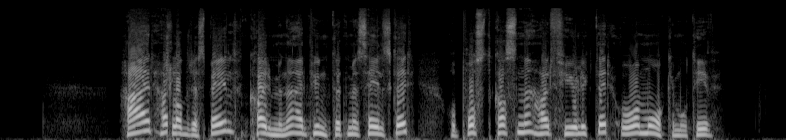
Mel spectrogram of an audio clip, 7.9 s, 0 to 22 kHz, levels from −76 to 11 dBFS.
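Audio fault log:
Throughout, hard clipping: the speech is driven about 9 dB past what the chain can pass, so a few percent of samples get their peaks sliced flat. Those squared-off tops spray high harmonics, giving a harsh fuzz on the louder syllables across the clip.
1.65–1.67 s, 3.93 s, damaged data in a compressed stream: short blips, the second right after "karmene er pyntet med". Corrupted bytes throw the decoder off its frames, it hunts for the next header and resyncs.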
